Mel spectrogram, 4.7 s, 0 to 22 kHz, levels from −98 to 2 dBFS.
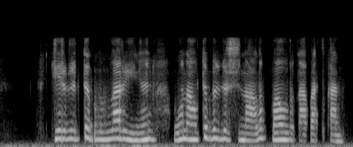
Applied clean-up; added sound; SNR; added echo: neural diffusion model UNIVERSE++.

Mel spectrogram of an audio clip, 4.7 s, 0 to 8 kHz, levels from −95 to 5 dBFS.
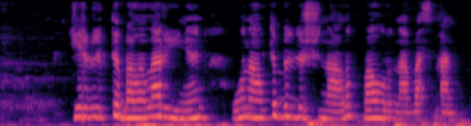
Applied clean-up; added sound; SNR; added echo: classical method log-MMSE.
